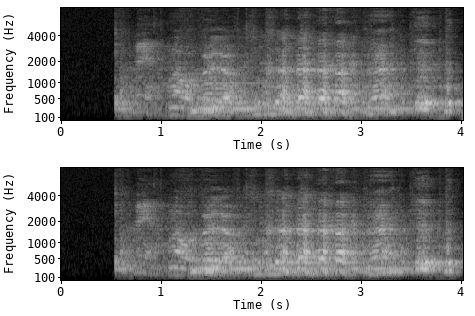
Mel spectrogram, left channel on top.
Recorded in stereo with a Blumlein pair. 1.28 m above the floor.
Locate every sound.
0.5 s laughter: 5° left, 1.7 m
